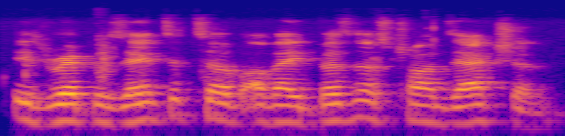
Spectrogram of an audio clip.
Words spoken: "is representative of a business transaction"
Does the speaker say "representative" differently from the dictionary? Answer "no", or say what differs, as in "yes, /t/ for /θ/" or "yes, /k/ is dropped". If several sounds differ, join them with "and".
no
